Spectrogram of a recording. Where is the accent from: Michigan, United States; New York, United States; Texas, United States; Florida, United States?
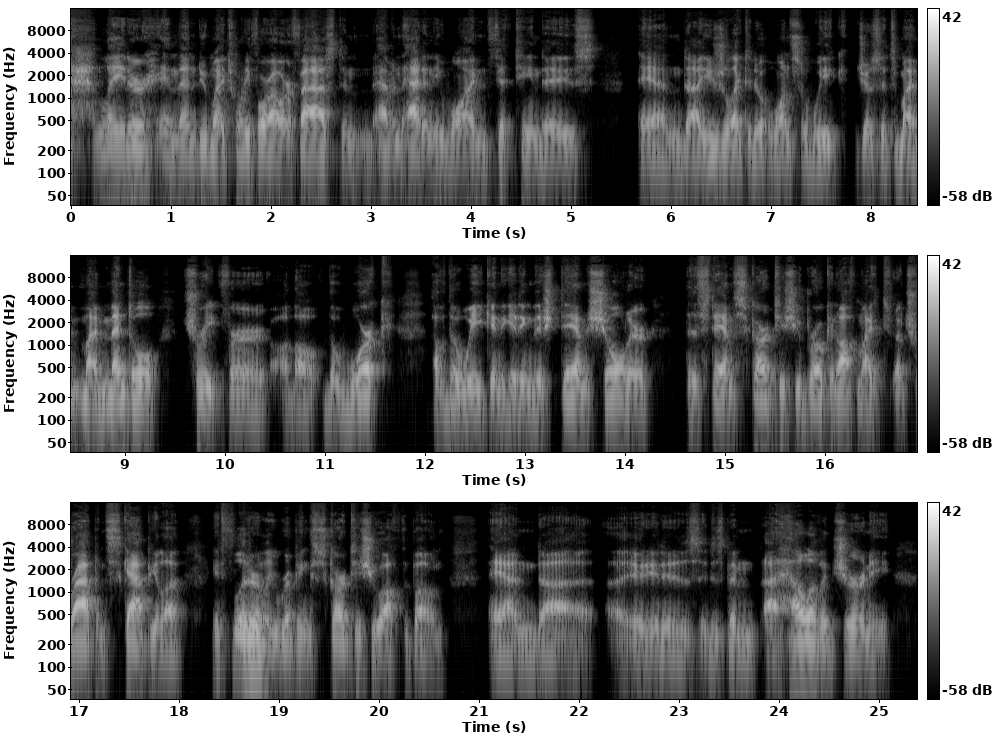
New York, United States; Envious as a New Yorker, seeing those kids celebrate made me tear up, not going to lie.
